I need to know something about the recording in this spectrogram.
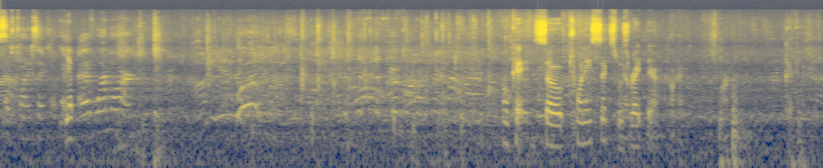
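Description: An older woman speaks calmly into a microphone, heard through loudspeakers.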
